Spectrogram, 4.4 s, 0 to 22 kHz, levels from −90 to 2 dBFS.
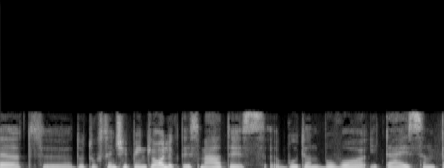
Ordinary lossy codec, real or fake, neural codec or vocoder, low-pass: MP3, 48 kbps; fake; codec, 16 kHz, 4 kbps, X-Codec, HuBERT features, trained on balanced general audio; 7.2 kHz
